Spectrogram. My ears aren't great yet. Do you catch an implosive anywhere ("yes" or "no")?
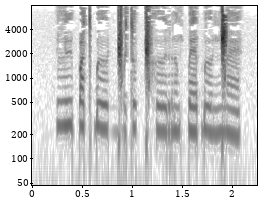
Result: yes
